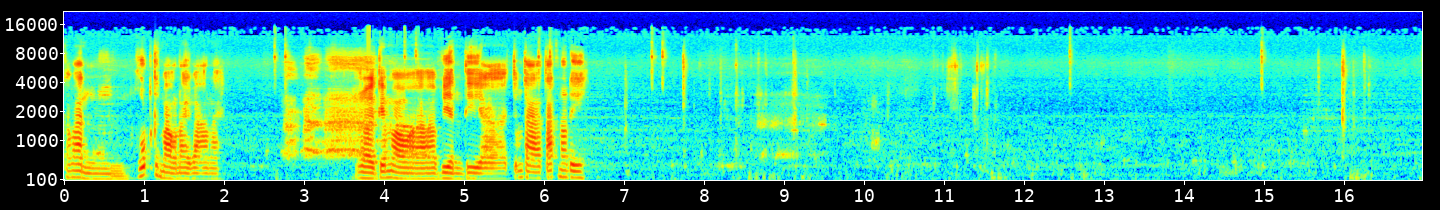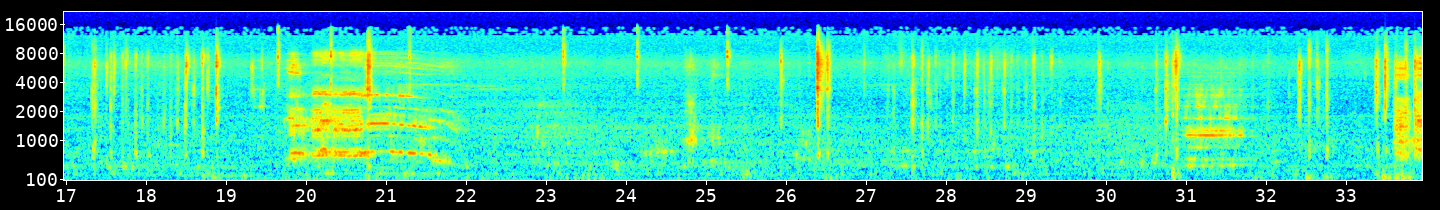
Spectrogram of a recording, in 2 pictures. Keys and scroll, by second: 11.3 ctrl+t, 26.3 Return.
